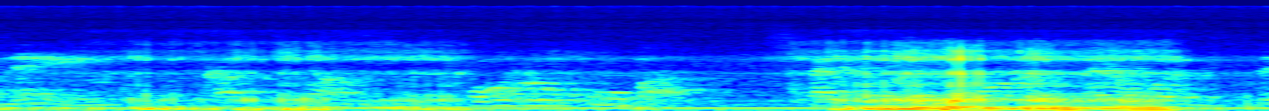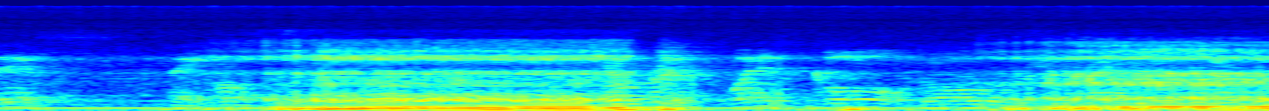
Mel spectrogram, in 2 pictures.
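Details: Mastiff dog snoring during a typical night at home, with a person burping nearby; snoring.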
